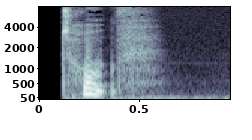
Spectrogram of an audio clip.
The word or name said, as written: trumf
